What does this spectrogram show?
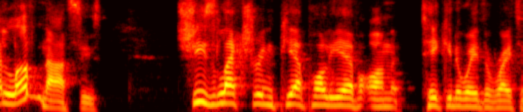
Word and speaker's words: Poilievre: Poilievre, and Karina Gould, maybe learn how to pronounce his last name just out of respect, Pierre Poilievre.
